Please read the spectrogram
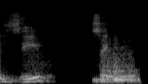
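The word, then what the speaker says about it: siebzehn: एंड इसी तरीके 17 में हमारी हो जाएगी जीप सेन।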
